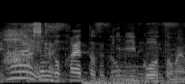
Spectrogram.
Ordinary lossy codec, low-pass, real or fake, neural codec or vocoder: none; 7.2 kHz; real; none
